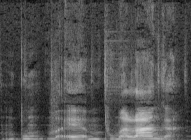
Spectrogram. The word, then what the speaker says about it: Mpumalanga: We cannot say, hi, I am from Mpumalanga.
